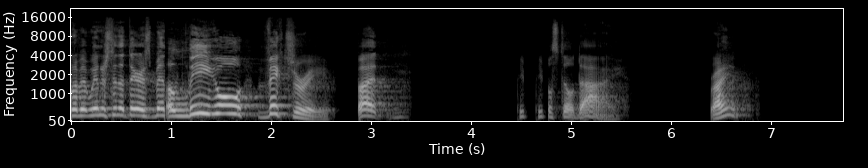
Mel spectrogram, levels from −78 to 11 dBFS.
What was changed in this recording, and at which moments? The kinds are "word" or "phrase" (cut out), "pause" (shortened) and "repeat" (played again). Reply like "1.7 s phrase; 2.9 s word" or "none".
0.9 s word; 4.6 s repeat; 5.8 s pause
